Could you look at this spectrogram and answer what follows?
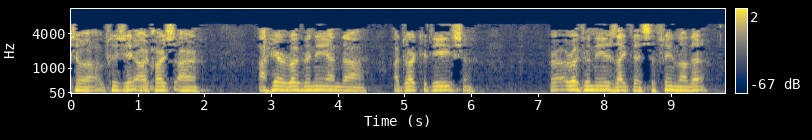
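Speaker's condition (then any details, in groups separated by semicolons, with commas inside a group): Stroke with facial paralysis; about a year and a half since stroke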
